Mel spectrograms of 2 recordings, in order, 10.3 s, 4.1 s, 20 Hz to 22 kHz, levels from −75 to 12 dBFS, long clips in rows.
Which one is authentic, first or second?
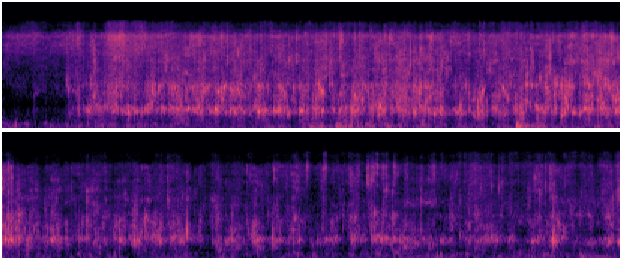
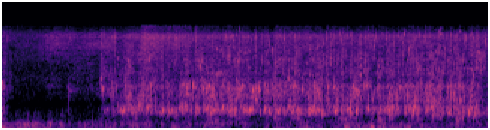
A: second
